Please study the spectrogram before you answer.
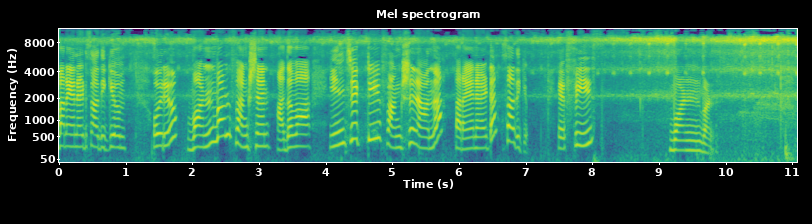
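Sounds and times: woman speaking: 0.0s - 8.2s, 9.2s - 9.9s
insects trilling: 0.0s - 11.0s.

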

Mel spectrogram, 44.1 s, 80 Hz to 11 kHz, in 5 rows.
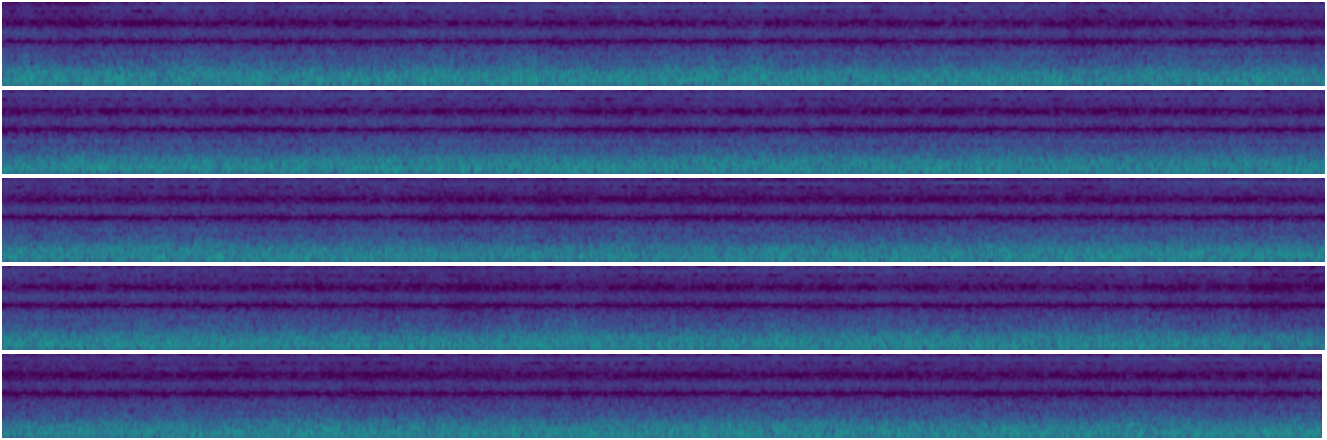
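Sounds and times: low engine hum: 0.0s - 44.0s.

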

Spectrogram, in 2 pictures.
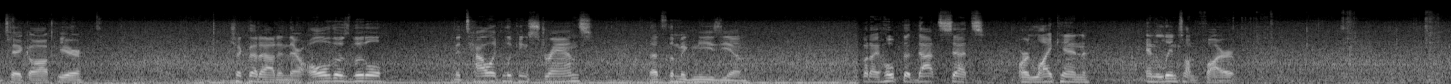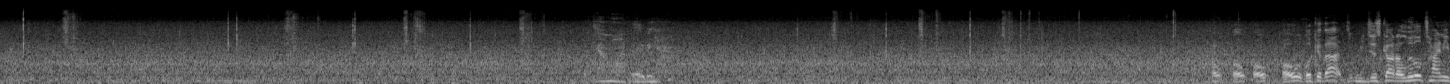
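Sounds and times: river rushing: 0.0s - 29.0s
knife scraping ferro rod: 12.4s - 12.8s, 13.4s - 15.4s, 16.8s - 18.9s, 19.7s - 20.0s.

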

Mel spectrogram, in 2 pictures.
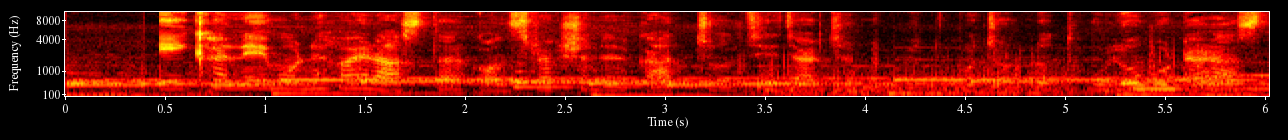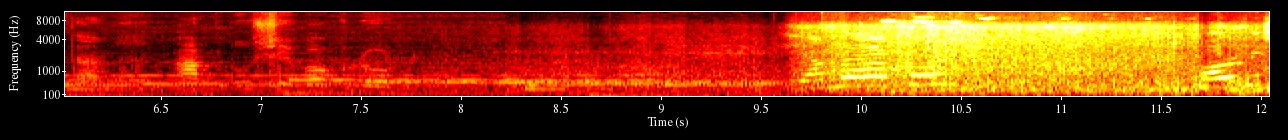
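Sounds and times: background music: 0.0s - 12.0s
wind rushing over microphone: 6.4s - 12.0s.

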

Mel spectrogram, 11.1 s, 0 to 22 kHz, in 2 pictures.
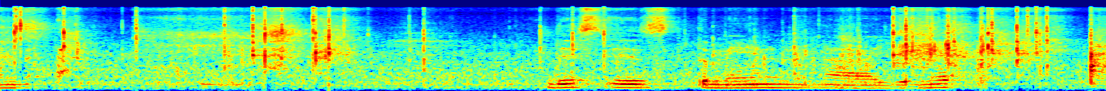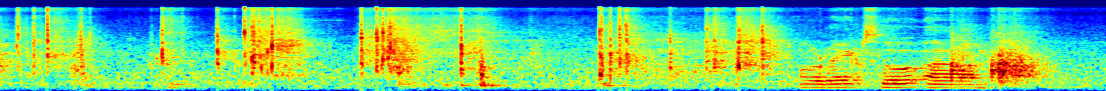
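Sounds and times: plastic packaging crackling: 0.0s - 7.9s.

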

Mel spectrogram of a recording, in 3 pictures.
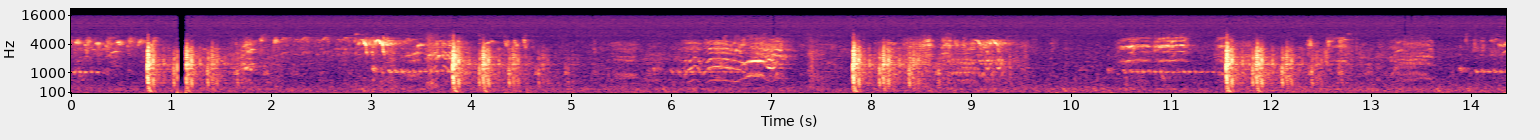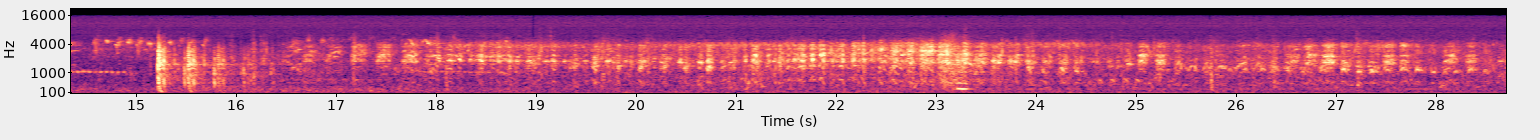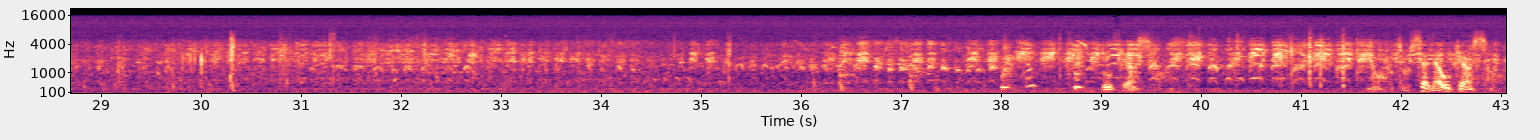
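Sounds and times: chorus of wild animal calls: 3.0s - 9.6s, 10.4s - 43.0s.

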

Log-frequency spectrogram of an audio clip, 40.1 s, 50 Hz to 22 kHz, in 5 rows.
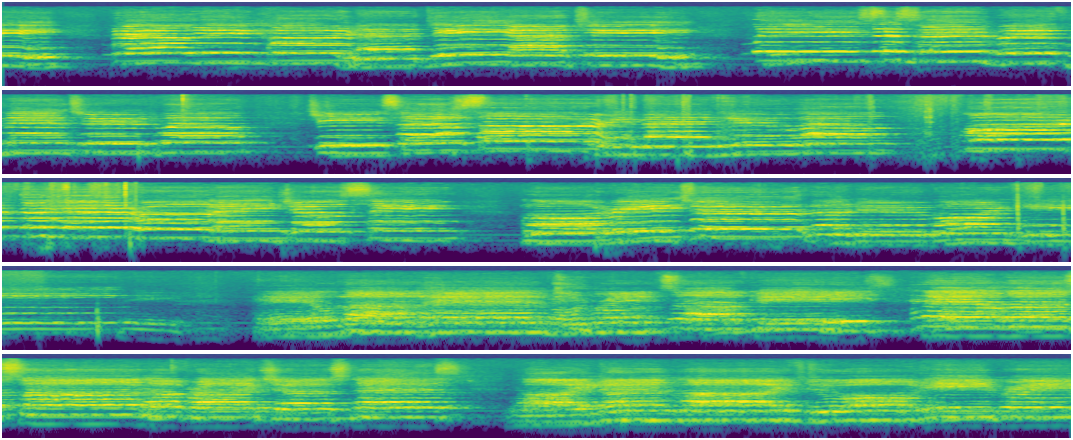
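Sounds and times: choir singing unaccompanied: 0.0s - 40.0s.

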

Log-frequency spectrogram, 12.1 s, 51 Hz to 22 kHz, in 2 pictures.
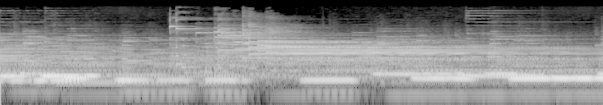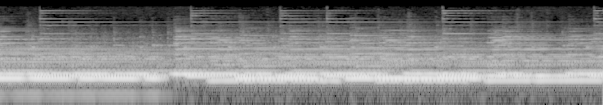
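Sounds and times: barrel organ low notes: 0.0s - 12.0s
carillon chord ringing: 0.0s - 12.0s.

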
